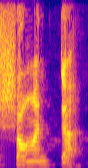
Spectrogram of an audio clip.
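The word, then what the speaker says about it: Shawnda: Oh, but Alan, the pronunciation of my name is just Shonda. Shonda. Yeah. It's Shonda. W is silent? No, you can hear it. S-H-A-W-N is Sean. Okay. And A is duh.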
